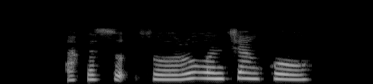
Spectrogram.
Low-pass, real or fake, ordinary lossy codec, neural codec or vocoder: 5.4 kHz; real; AAC, 48 kbps; none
